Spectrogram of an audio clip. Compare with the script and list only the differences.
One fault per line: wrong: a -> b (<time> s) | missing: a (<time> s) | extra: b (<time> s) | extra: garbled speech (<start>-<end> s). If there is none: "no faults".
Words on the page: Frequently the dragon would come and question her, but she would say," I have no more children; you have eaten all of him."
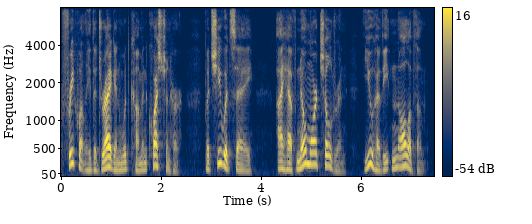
wrong: him -> them (7.1 s)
